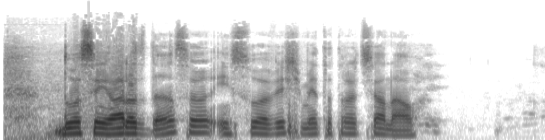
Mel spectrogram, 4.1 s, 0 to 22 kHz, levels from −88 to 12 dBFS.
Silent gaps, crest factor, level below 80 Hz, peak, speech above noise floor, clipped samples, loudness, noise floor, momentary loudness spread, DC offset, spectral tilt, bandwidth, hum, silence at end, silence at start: none; 16 dB; -46 dBFS; 0 dBFS; 49 dB; under 0.1%; -15 LUFS; -63 dBFS; 14 LU; under 0.1%; -4.5 dB/octave; 13 kHz; none; 0.95 s; 0.05 s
